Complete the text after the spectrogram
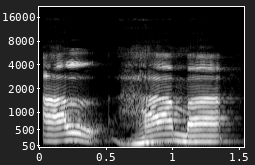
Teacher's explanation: এই হাটা উচ্চারণের সময় গলার মধ্যে হালকা আওয়াজ করতে হবে। স্মরণ রাখবেন, এরকম পেঁচানি হাগুলো উচ্চারণের সময় গলার মধ্যে আওয়াজ করতে হয়।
